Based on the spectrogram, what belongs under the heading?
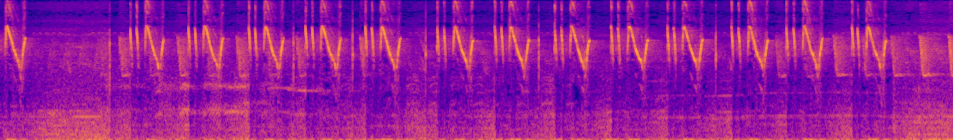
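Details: Bar-winged prinia (cigun) decoy recording for getting other cigun to sing. A long run of high, piercing notes sweeps down and back up, each introduced by clipped ticks, with brief gaps between bursts.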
